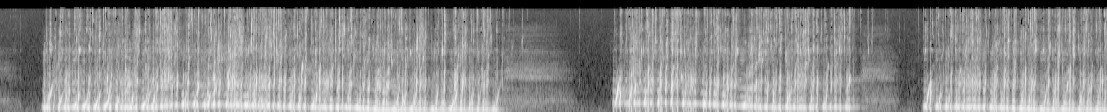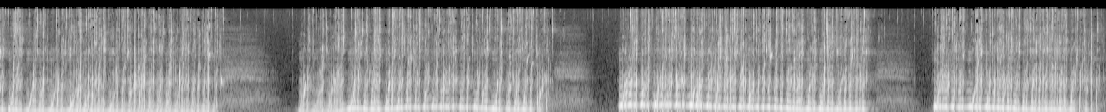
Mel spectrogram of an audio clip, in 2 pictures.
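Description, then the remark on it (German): Bubbling gurgle of air blown through a hose into water, in six sustained bursts of several seconds each separated by short pauses, fairly loud, with a humming, voiced tone wavering underneath. “Und je weiter ich den Schlauch ins Wasser halte, umso schwieriger wird es, also umso höher ist der Widerstand.”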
